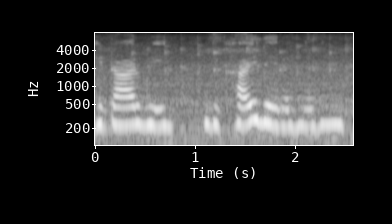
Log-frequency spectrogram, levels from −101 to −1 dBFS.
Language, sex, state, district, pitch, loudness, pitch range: Hindi, female, Uttar Pradesh, Saharanpur, 230 Hz, -16 LUFS, 215-235 Hz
